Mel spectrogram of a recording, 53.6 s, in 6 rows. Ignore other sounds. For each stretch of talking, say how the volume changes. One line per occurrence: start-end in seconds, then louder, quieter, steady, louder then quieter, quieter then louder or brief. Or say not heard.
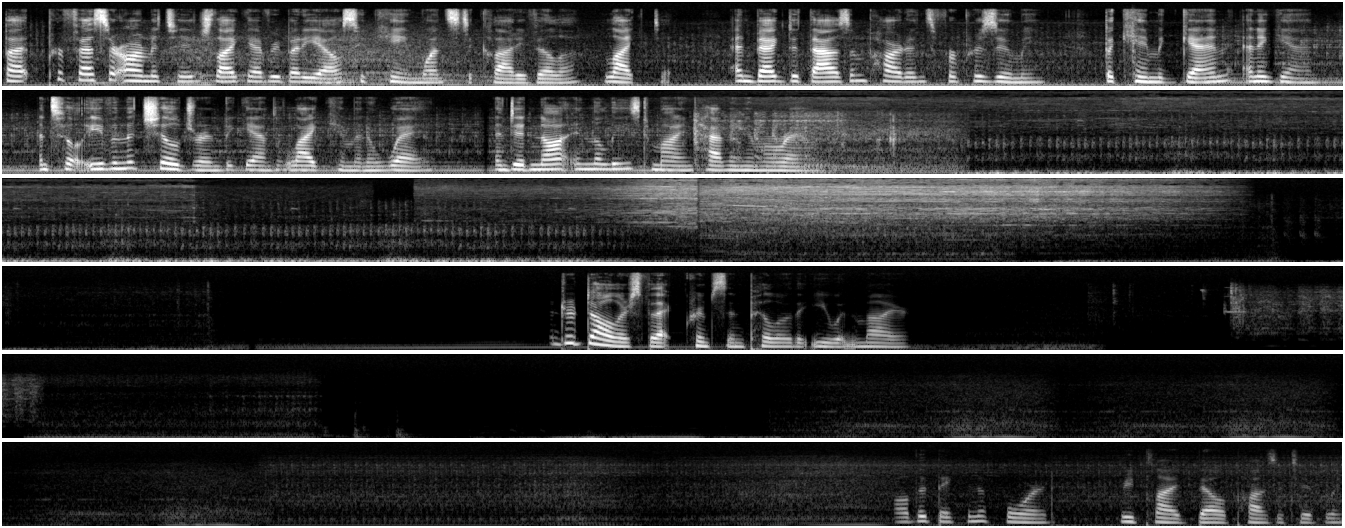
0.0-14.4 steady
30.4-32.9 brief
50.6-53.5 brief.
